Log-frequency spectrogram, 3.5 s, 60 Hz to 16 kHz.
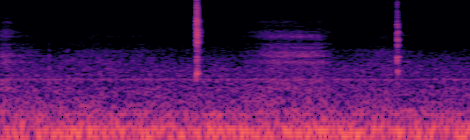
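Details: Marantz 2500 receiver being restored, powered up through a dim bulb with amp module power leads disconnected: sharp single relay clicks at about 1.5 and 3 seconds over a quiet low hum; relay engages normally and the bulb dims way down, drawing about 33 W.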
